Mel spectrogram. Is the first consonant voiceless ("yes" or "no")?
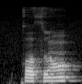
yes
